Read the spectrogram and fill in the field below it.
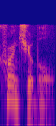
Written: crunchable

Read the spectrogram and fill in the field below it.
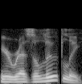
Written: irresolutely

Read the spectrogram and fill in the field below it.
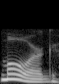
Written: morgue

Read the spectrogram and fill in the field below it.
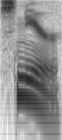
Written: sneer

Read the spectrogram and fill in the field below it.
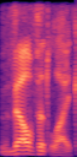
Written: velvetlike

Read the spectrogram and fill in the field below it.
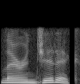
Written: laryngitic

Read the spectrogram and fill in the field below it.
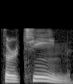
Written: thirteen

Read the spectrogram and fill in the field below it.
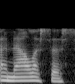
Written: analysis

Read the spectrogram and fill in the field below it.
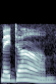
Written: mesdames

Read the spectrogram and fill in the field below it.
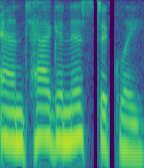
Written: antagonistically

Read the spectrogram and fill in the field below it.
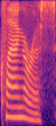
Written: clangorous

